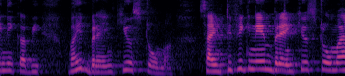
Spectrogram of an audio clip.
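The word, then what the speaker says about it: Branchiostoma: उसके बाद लास्ट आ जाता है हमारे पास एग्जांपल और एग्जांपल है यहां पे एक ही वो है ब्रेंकियो स्टोमा। ब्रेंकियो स्टोमा। बोलो इसको ब्रेंकियो स्टोमा। आपको प्रोनाउंस भी करना आना चाहिए कि ब्रेंकियोस्टोमा है यह।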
